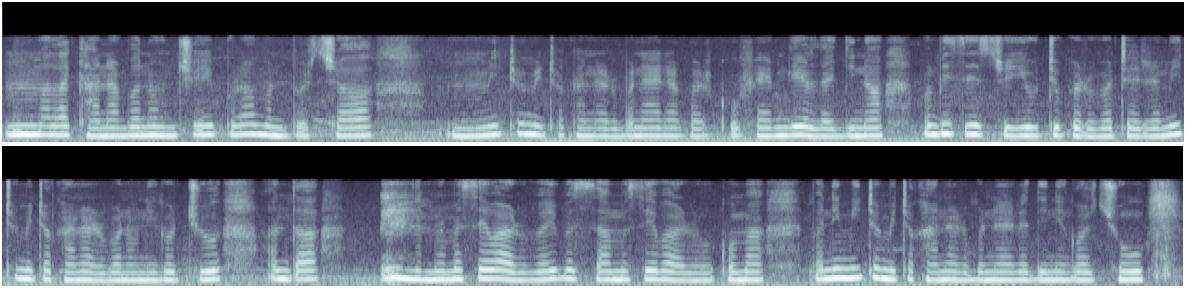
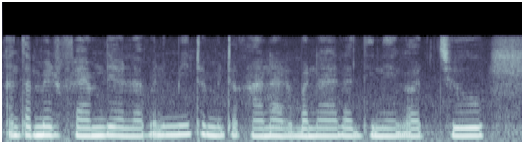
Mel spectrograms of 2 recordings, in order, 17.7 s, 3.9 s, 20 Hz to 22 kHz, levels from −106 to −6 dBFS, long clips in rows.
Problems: none marked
